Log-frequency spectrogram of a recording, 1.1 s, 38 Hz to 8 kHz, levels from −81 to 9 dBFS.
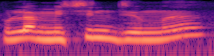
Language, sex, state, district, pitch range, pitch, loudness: Tamil, male, Tamil Nadu, Kanyakumari, 185-225 Hz, 210 Hz, -15 LUFS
